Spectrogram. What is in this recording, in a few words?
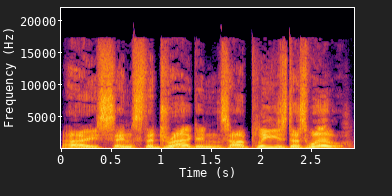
levelup en; cookie run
